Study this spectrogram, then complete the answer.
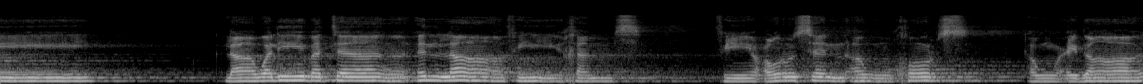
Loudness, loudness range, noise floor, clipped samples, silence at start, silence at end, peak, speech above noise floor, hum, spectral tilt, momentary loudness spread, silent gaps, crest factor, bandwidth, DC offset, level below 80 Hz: -25 LUFS; 6 LU; -49 dBFS; under 0.1%; 0 s; 0 s; -6 dBFS; 25 dB; none; -6.5 dB/octave; 17 LU; none; 18 dB; 10.5 kHz; under 0.1%; -68 dBFS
